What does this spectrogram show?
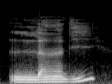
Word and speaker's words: lundi: And in France, the week starts with lundi, Monday, lundi, lundi. Okay, remember, UN is pronounced like un, lundi, lundi, lundi.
